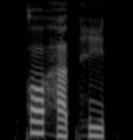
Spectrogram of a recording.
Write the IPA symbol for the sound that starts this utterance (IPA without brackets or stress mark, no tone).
k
